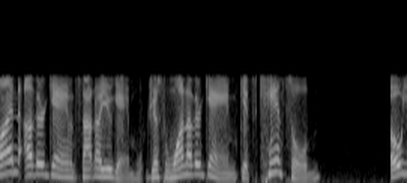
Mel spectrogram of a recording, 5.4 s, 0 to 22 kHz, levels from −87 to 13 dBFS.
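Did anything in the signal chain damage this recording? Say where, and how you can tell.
Yes, at the codec stage, throughout the speech. This is Bluetooth CVSD headset codec damage. Nothing passes above 3.8 kHz. S sounds turn scratchy, with a granular hiss underneath. One-bit up-or-down steps can't track fast high sounds, which fits a 64 kbps CVSD link.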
